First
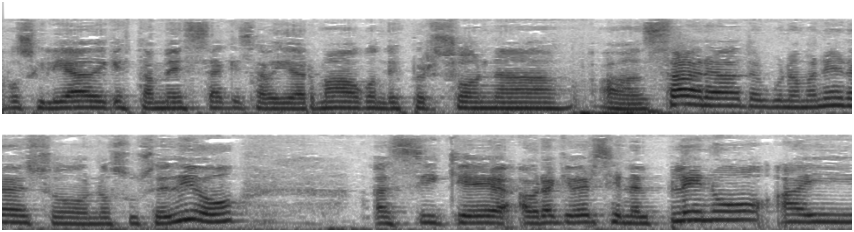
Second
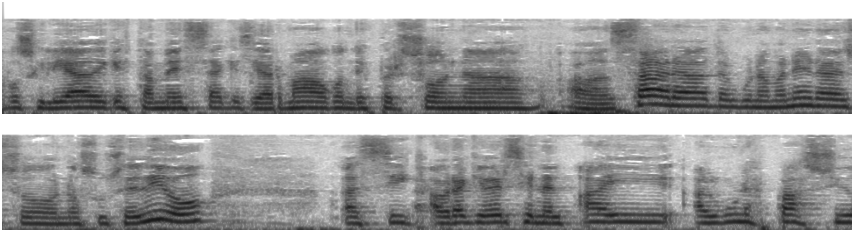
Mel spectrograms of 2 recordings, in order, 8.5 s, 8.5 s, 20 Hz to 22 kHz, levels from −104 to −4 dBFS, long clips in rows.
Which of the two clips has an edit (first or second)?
second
